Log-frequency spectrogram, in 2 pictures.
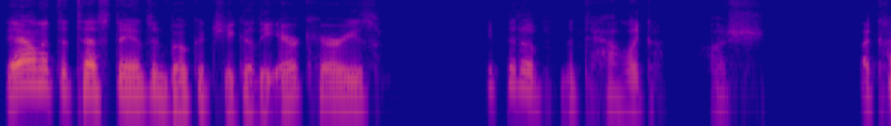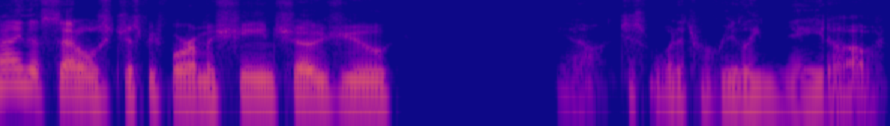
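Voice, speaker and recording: A man narrates like a podcast storyteller, his mid-pitched voice swinging widely up and down. He leans on key words and leaves dramatic pauses, mixing scripted lines with casual asides. The sound is close and very dry, with no room around it. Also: lively intonation, no echo. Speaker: podcast host.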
